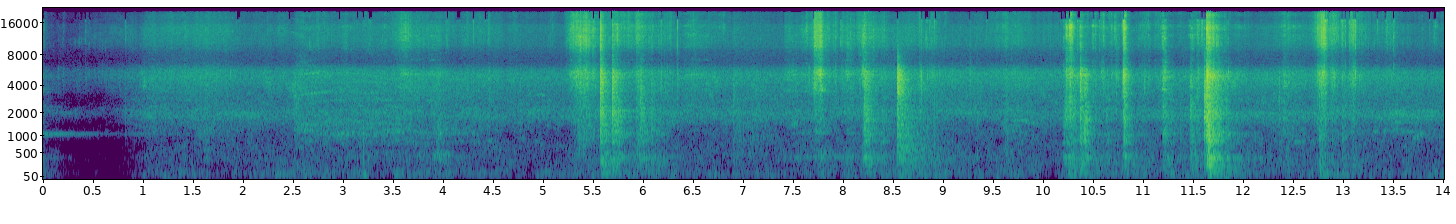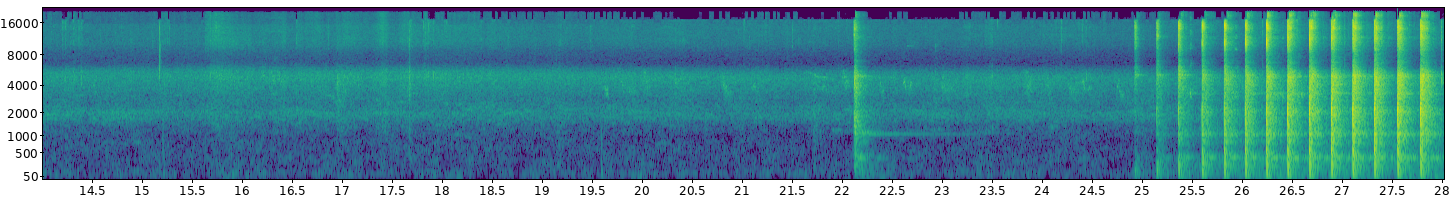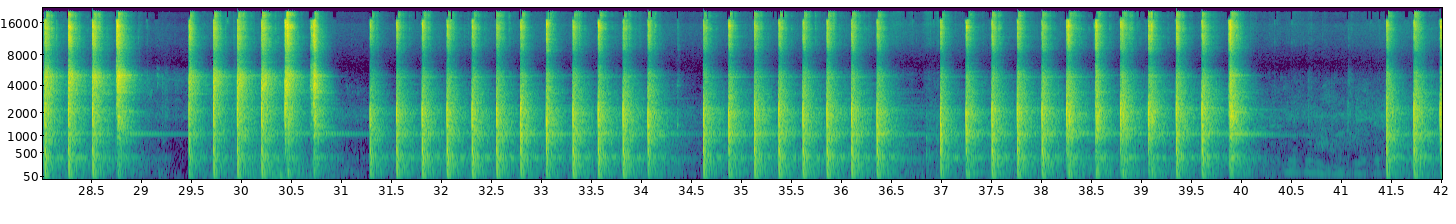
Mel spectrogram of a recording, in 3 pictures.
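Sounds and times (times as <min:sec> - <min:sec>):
rapid ringing hammer strikes: 0:25.0 - 0:40.3, 0:41.4 - 0:42.0.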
